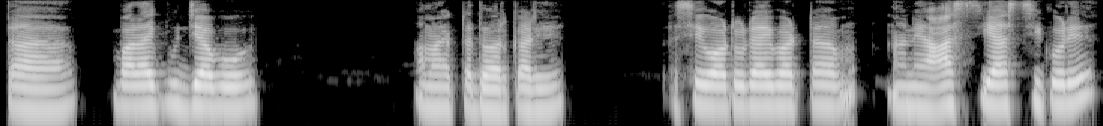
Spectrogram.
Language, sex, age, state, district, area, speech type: Bengali, female, 45-60, West Bengal, South 24 Parganas, rural, spontaneous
